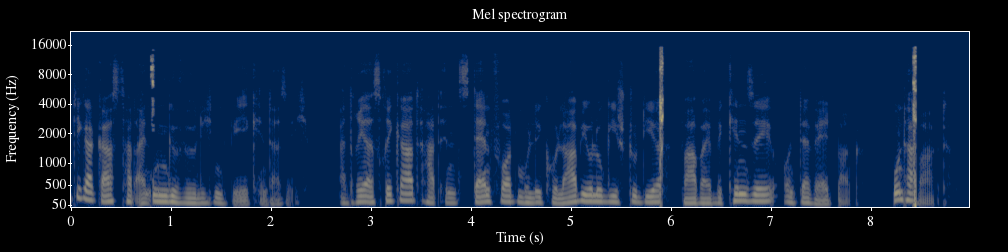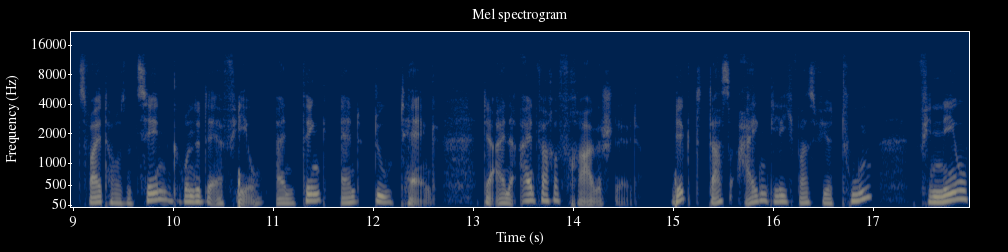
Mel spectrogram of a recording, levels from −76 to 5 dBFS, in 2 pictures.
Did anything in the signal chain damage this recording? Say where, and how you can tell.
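Yes. Damaged data in a compressed stream appears at the codec and storage stage, as five brief bursts at 0.79–0.82, 5.88–5.93, 8.41–8.45, 10.63–10.67 and 15.00–15.03 s, each lasting roughly 30 to 50 ms and heard as a short chirp, squawk, click or hole in the sound. Corrupted bytes make the decoder misread those frames and lose sync until it finds the next valid frame header.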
